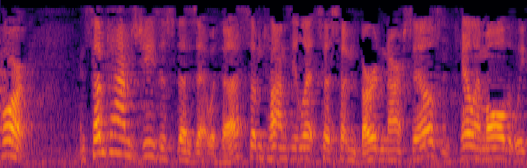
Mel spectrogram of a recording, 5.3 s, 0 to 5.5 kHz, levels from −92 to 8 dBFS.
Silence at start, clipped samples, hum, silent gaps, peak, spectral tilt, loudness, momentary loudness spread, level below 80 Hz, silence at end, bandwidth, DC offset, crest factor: 0 s; under 0.1%; none; none; -4 dBFS; -7.5 dB/octave; -23 LUFS; 8 LU; -54 dBFS; 0 s; 5 kHz; under 0.1%; 18 dB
